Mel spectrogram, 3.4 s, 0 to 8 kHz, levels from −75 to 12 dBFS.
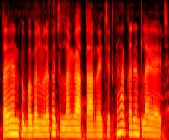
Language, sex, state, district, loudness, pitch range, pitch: Maithili, male, Bihar, Samastipur, -19 LUFS, 125-150 Hz, 130 Hz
